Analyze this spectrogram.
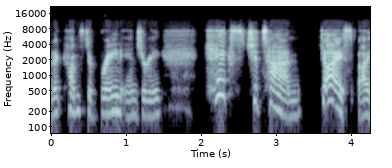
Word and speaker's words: Kix Citton: Kix Citton, you did it.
